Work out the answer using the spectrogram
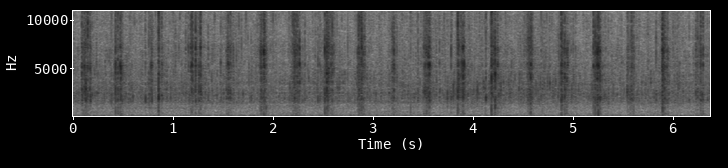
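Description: Chicken breasts frying in butter and olive oil in a skillet over medium-high heat: a steady sizzle with frequent sharp pops of spattering fat, a few a second.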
